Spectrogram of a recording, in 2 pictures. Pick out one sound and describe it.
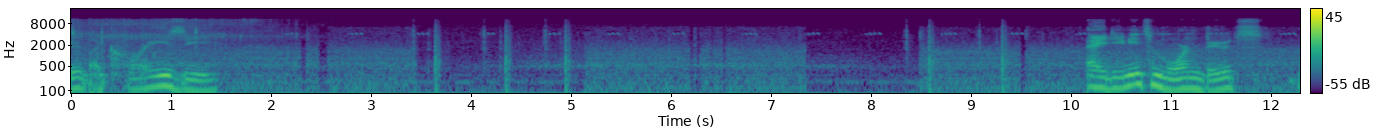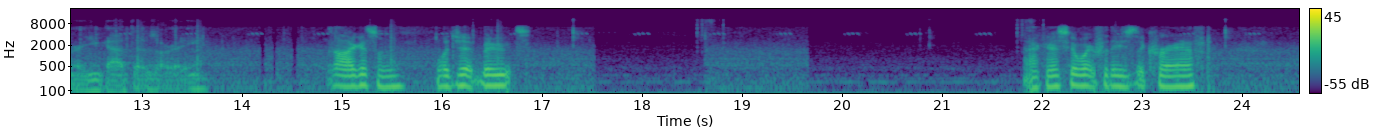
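A young man talks casually and close into a microphone, in short bursts.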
